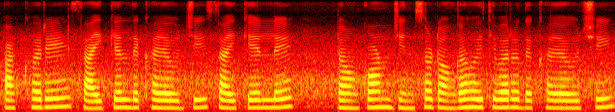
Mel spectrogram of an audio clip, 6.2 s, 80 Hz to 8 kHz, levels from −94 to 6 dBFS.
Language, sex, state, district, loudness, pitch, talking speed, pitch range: Odia, female, Odisha, Nuapada, -17 LUFS, 200 Hz, 95 wpm, 195-210 Hz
